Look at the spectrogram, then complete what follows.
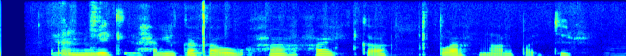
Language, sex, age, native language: Icelandic, male, 12, Icelandic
